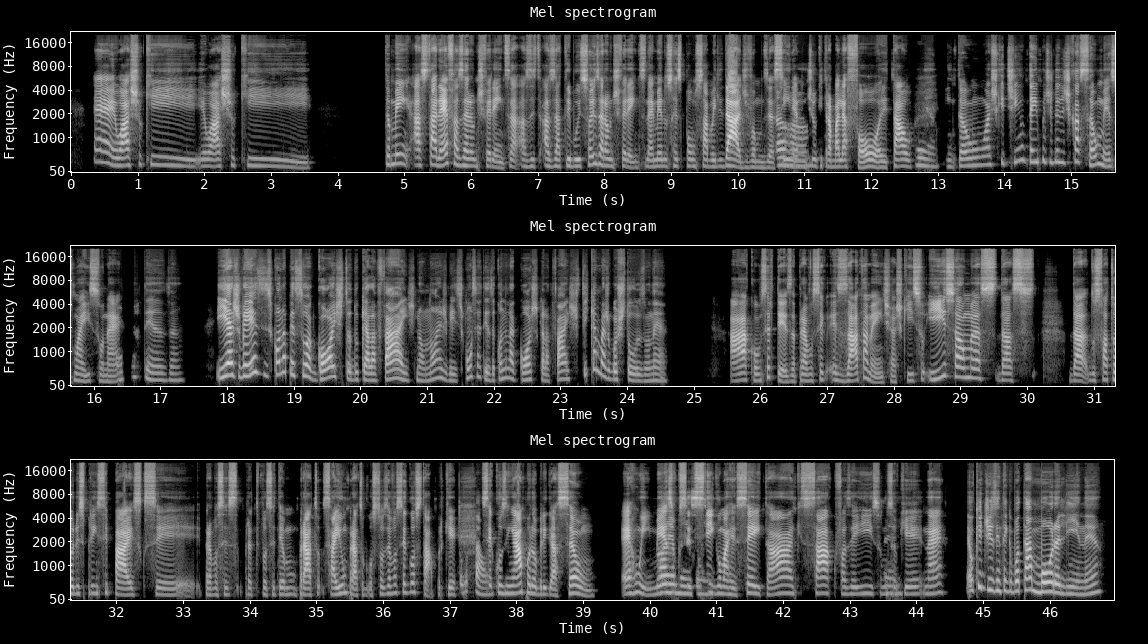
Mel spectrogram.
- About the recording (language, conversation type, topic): Portuguese, podcast, Que prato dos seus avós você ainda prepara?
- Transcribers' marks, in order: none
